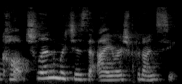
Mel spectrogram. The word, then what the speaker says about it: Caitlin: skin tangent I was meant to be called kotlin which is the Irish pronun like Irish pronunciation of kin so it's spelled exactly the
